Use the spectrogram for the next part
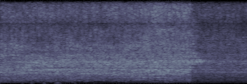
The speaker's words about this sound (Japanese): それでは髪の毛を乾かしたいと思います。静かにしてほしいなっていう方は出てった方がいいと思います。それではドライヤーします。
